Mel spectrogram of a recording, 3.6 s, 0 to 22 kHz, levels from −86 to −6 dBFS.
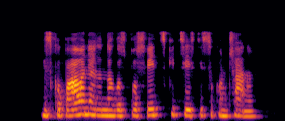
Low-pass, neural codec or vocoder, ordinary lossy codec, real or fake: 7.2 kHz; vocoder, 44.1 kHz, 128 mel bands, Pupu-Vocoder; none; fake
